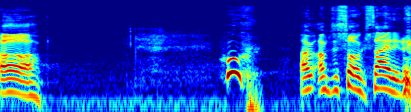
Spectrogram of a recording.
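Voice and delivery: winded, out of breath. Showing viewers a finished paint color mix, out of breath. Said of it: "I'm out of breath here".

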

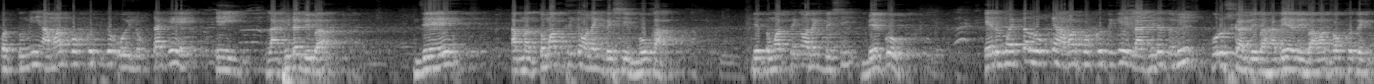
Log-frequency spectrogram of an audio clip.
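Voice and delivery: normal talking voice

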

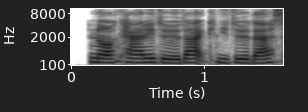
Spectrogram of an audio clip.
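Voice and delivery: plain

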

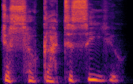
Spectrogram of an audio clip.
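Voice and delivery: soft whisper, very high pitched. Reading a first-person narrator's reply to Suki, whispered. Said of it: "I whispered".

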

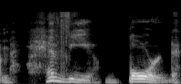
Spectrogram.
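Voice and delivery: furious, loud, emphatic, angry delivery. Retelling how the poet read his poem aloud: imitating John Berryman reading angrily. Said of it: "he's so angry".

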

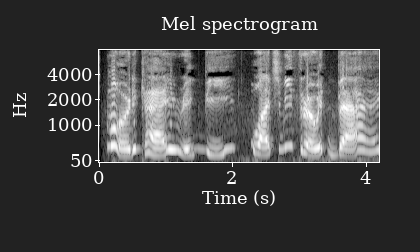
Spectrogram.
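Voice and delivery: shrill, very high, loud cartoon character voice. Speaker announces impressions of cartoon characters, then begins: Regular Show character impression. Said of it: "This is my impression of regular show characters".

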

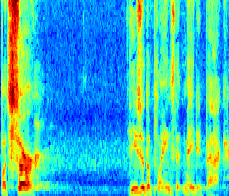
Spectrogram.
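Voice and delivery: said very quietly and softly, understated. Retelling a mathematician's calm answer to a yelling air marshal: imitating von Neumann speaking quietly. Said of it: "von Neumann says very quietly".

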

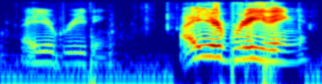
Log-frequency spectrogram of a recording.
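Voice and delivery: genuinely frightened, alarmed, high voice. Streamer exploring a creepy long hallway, hearing breathing, scared. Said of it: "I actually am scared".

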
